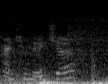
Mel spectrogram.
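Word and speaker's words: PechaKucha: This was made for a slideshow called Pachacucha, and the format is, that's how you say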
